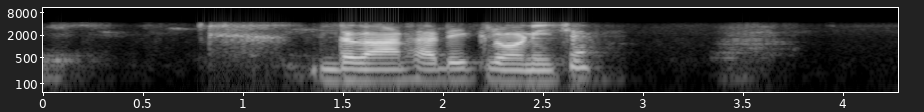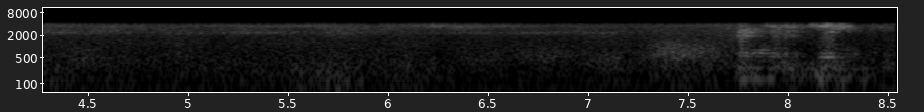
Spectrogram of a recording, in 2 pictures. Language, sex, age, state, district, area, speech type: Dogri, male, 30-45, Jammu and Kashmir, Reasi, rural, conversation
